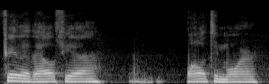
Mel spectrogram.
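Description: A man's voice: medium pitch, level tone, a little slow, dark tone. Emphatic man. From El Salvador. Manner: emphatic, repeats himself. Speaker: interview guest. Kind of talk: clip of a political interview.

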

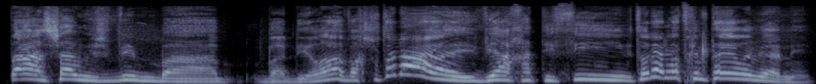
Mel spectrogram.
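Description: A young man co-hosting a podcast, telling animated stories in casual slang. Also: high-pitched, no echo, studio quality. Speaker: podcast co-host. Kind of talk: casual chat.

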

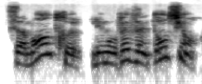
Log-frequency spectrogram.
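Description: A man's voice: high voice, expressive, measured pace, a little mellow, slightly rough, no room sound, lo-fi sound. A man as a guest analyst on a debate panel, talking hesitantly with many restarts but firm views.

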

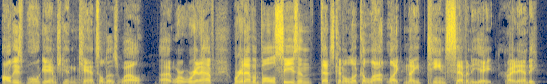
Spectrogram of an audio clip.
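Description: A middle-aged man hosts casual sports talk in a mid-pitched voice. He explains in short, stacked phrases, and the sound is close and dry. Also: big pitch swings, a little fast, hardly any pauses, a bit bright, no echo.

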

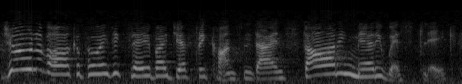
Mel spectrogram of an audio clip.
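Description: A woman's voice: high-pitched, big pitch swings, moderate pace, a bit bright. A woman playing a vain, gushing, domineering stage actress in theatrical, affected 1940s radio comedy style. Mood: effusive. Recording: muffled old radio broadcast, faint noise.

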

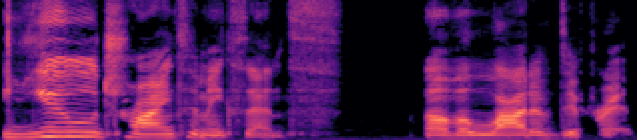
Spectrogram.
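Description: A woman hosting a conversation, calm and reflective as she responds to her guest. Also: lowish voice, slow pace, creaky, no echo.

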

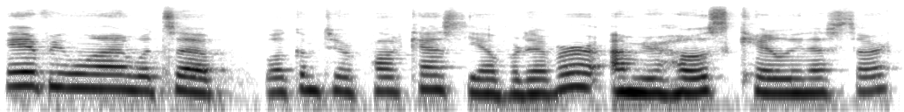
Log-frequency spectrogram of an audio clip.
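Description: A woman's voice: on the high side, steady tone, a little fast, over music. Chatty young woman podcast host. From Central America. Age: 20s. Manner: chatty, reading from a script with many ums and laughs. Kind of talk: casual podcast chat.

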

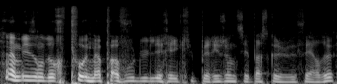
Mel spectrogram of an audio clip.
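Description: Joking, throat-clearing male stream host. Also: fairly high pitch, expressive, fast, warm tone, no room sound. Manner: self-mocking, joking, clears throat often. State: slightly ill, throaty. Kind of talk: casual comic chat.

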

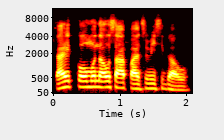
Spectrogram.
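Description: A Filipino-accented podcast co-host chatting casually, giving quick, short replies. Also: medium pitch, expressive, dark tone, no room sound, lo-fi sound. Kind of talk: casual chat.

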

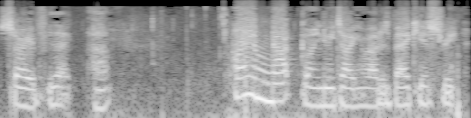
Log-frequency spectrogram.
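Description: A woman hosting an amateur podcast with a hoarse, scratchy voice, rambling and offhand as she chats and reads out items. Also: medium pitch, fairly quick, a bit bright. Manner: rambling, offhand, self-interrupting. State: hoarse voice, clearing throat. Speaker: podcast host. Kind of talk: casual amateur podcast talk, part reading news items.

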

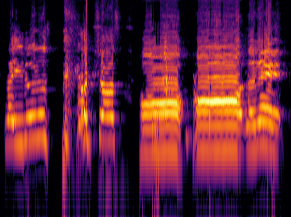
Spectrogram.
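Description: A woman's voice: high voice, quick pace, slight background noise. A woman with a Malaysian or Singaporean English accent, chatting and telling stories in colloquial slang, teasing and often laughing. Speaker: stage performer.

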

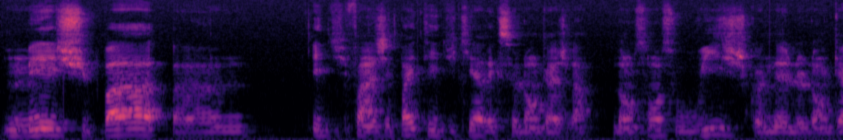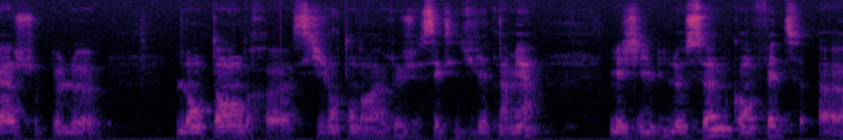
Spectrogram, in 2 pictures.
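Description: A man's voice: medium pitch, fairly even intonation, normal speed, warm tone, far from the mic. A man from Belgium speaks as a guest in a casual chat. He talks earnestly and leans on slang and filler words. The sound is echoey, with plenty of room around his voice.

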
